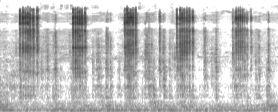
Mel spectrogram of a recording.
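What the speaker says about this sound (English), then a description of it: "he's actually going through and pulling bolts off the back to loosen the brake caliper" Ratchet wrench pulling bolts off the back of a brake caliper, five bursts of quick ratcheting clicks in an even rhythm, close and clear with no talk.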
